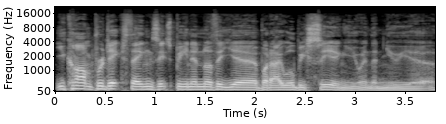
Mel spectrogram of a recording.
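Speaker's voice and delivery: put-on creepy, eerie, unsettling tone. Quoting the voice actor of the guy with the suitcase: imitating a creepy tone. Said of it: "In his creepy tone".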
